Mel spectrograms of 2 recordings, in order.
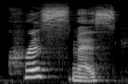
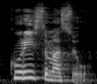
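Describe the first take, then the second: First: The consonant clusters are kept without extra vowels. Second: Extra vowels break up the consonant clusters.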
